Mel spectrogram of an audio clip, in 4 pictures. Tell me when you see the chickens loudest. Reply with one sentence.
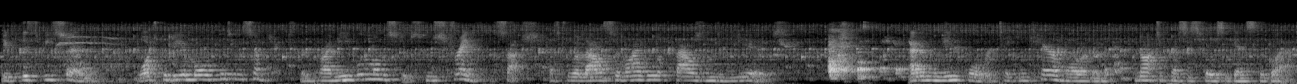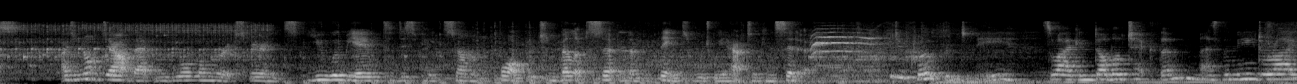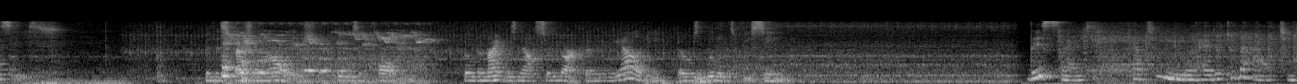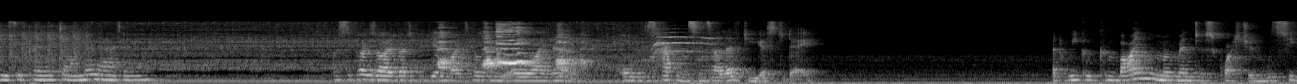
The volume of the chickens peaks at 44 seconds.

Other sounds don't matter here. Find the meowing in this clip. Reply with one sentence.
You can hear the meowing from 0.5 to 1.8 s, from 21.1 to 22.2 s and from 45.4 to 46.4 s.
